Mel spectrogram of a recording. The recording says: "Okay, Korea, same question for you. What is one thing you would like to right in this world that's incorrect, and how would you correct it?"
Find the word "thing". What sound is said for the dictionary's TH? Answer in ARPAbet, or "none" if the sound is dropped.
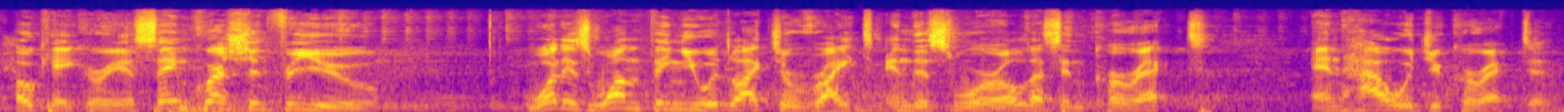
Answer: TH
